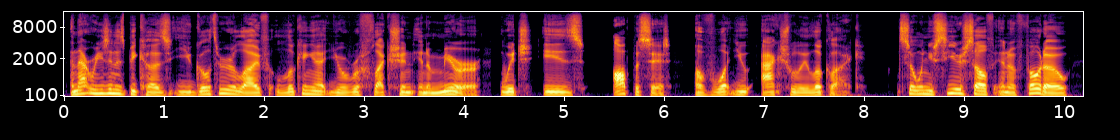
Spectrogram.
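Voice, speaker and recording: A man with a deeper voice explains things calmly and clearly to camera, like a how-to lesson for creators. His voice is mid-pitched and sounds dry and close, with no room around it. He talks through a clip-on lapel mic. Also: no echo. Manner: calm, clear explanatory delivery. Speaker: content creator giving tips. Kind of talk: instructional talk to camera. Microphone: clip-on lavalier mic.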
